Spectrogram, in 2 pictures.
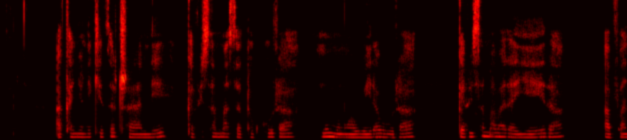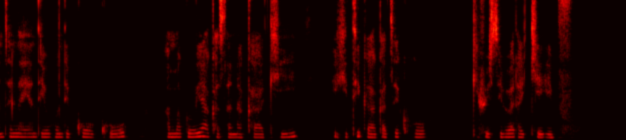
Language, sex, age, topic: Rundi, female, 25-35, agriculture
